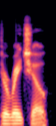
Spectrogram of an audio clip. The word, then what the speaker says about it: derecho: meters you what is a derecha you pronounced derecho this is large long-lived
